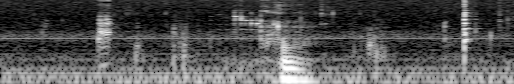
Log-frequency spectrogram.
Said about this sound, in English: I got to stop this tickle in my throat. You know, I should drink some water. I have a bottle of water right here. Let's see if you can pick this up.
